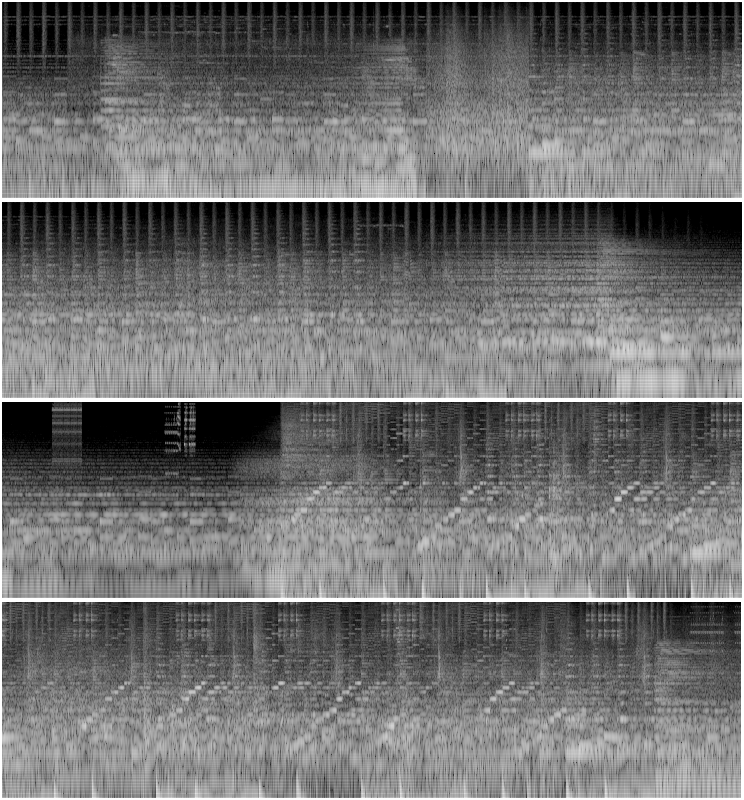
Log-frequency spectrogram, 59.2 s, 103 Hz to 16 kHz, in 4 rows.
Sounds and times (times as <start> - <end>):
New-age music: 0.0 - 59.1.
